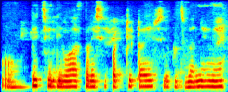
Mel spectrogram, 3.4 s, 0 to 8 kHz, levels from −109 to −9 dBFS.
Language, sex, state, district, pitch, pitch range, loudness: Rajasthani, female, Rajasthan, Nagaur, 185 Hz, 180-190 Hz, -17 LUFS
